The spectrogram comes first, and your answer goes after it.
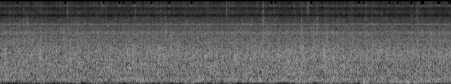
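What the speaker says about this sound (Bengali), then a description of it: "এই যে প্রচণ্ড বৃষ্টি পড়ছে" Heavy rain pours steadily outdoors, a dense, even hiss of drops with no break and no voices.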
